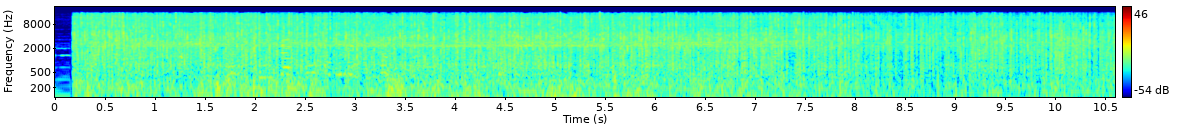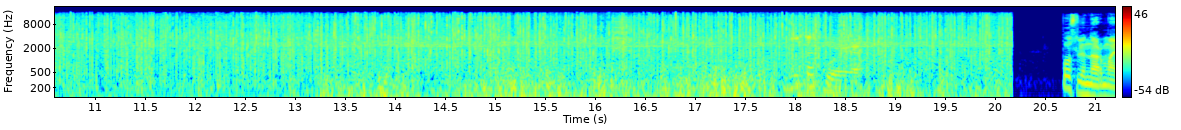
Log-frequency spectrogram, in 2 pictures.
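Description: Rain patters steadily on an umbrella outdoors.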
